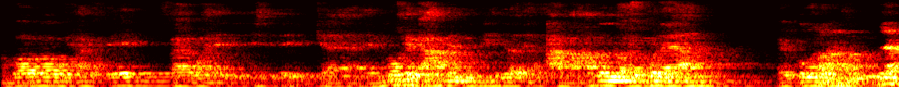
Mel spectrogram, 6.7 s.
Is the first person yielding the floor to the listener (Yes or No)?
Yes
